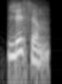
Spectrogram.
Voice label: "lissom", Indian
